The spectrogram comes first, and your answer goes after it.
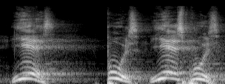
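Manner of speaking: high loud joyous shout; tearful joyful cry. A narrator's reading. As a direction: cry out in relief. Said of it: "со слезами на глазах закричала Яна".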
